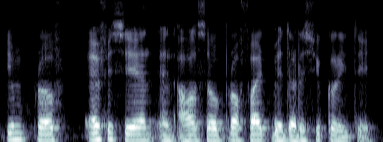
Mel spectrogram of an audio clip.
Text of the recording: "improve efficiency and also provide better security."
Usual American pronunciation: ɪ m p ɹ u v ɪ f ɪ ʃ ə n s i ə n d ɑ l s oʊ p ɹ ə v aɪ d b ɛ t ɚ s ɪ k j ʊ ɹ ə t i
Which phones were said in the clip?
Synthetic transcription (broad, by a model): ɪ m p ɹ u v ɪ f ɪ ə s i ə n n ɑ l s oʊ p ɹ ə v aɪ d b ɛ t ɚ s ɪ k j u ɹ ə t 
